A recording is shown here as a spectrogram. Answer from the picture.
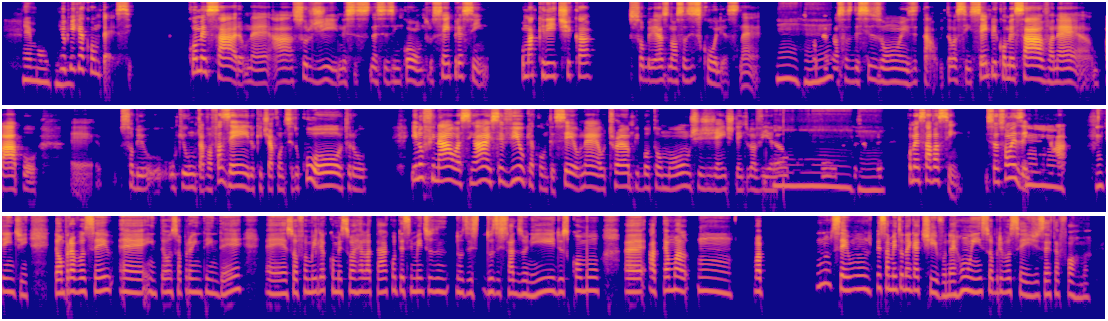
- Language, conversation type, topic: Portuguese, advice, Como posso lidar com críticas constantes de familiares sem me magoar?
- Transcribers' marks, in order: unintelligible speech; tapping; drawn out: "Uhum"; unintelligible speech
